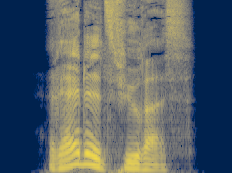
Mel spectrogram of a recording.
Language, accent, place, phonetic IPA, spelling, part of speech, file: German, Germany, Berlin, [ˈʁɛːdl̩sfyːʁɐs], Rädelsführers, noun, De-Rädelsführers.ogg
- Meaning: genitive singular of Rädelsführer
